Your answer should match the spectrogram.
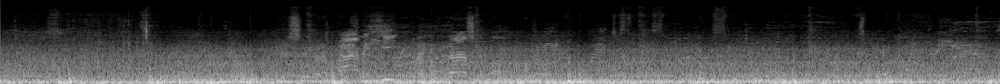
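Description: Road noise inside a car cabin at highway speed: a steady low rumble of engine and tyres. A brief wavering high-pitched sound rises over it about three seconds in.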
